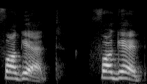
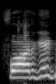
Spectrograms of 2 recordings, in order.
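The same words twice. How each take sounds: First: Forget with the first syllable reduced to a light fə, stress on get; correct pronunciation demo. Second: Forget with a strong, full "for" and a rolled r, as farget; wrong pronunciation demo. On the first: Teacher modelling the right way for students, Forget as fə-GET. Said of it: "क्या बोलना है?". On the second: Teacher warning students against the wrong way, forget as far-get. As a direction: show the mistake: forget with a heavy far-get. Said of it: "forget नहीं बोलना है". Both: Shown as a demonstration.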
